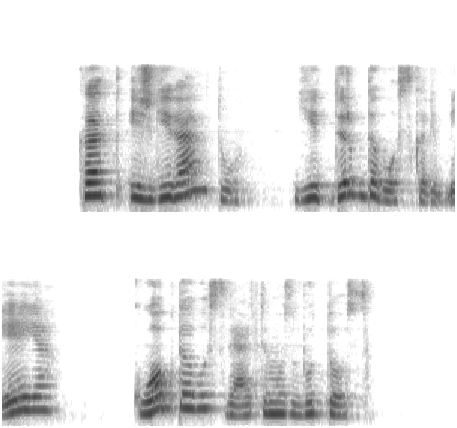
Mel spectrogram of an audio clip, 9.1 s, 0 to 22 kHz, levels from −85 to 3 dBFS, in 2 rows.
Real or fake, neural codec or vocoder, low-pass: real; none; 7.2 kHz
